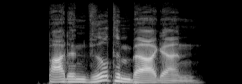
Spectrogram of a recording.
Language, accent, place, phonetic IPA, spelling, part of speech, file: German, Germany, Berlin, [ˈbaːdn̩ˈvʏʁtəmbɛʁɡɐn], Baden-Württembergern, noun, De-Baden-Württembergern.ogg
- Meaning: dative plural of Baden-Württemberger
